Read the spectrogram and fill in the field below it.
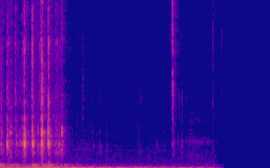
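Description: Rapid clattering keystrokes on a computer keyboard, a quick dense burst of clicks at the start, then lighter scattered taps fading out before abrupt silence.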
